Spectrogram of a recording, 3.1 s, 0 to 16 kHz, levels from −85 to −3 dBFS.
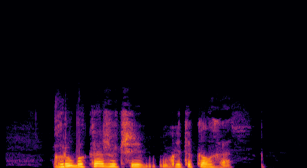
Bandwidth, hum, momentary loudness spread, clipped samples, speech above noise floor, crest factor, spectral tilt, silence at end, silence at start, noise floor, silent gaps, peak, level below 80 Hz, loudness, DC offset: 5.8 kHz; none; 12 LU; under 0.1%; 36 dB; 18 dB; -10 dB/octave; 0.75 s; 0.55 s; -53 dBFS; none; 0 dBFS; -52 dBFS; -17 LUFS; under 0.1%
